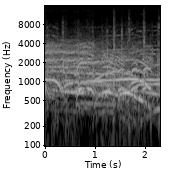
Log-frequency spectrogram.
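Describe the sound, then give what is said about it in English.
A baseball crowd cheers after a leadoff double by Callie Watkins, a steady, loud roar of many overlapping voices, with scattered shouts and whoops rising above the din for the full couple of seconds. “So a leadoff double by Callie Watkins. Gets this crowd fired up here.”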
